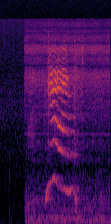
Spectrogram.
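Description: A single cat meow rises and falls clearly over a steady low hum, lasting about half a second, with no voices present.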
